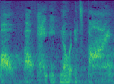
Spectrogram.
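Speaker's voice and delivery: slow, very quiet, barely audible hushed whisper. Retelling her reply when the speaker asks to return something, retelling a whisper. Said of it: "And we're both whispering".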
